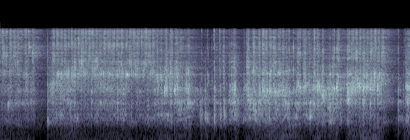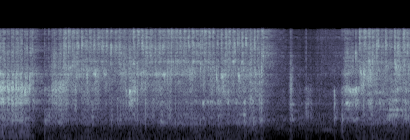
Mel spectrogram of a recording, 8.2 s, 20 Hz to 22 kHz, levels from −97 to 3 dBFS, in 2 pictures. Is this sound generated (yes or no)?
yes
